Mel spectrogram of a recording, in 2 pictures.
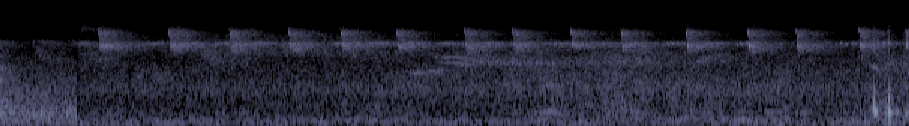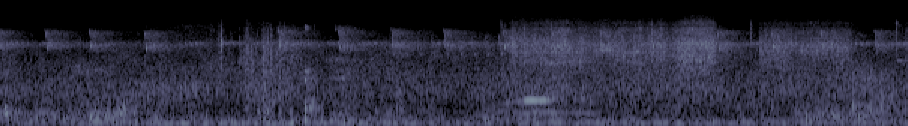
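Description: Faint, rhythmic high-pitched chirping, about three chirps a second. Near the end a soft hiss joins in from a hand sprayer's wand spraying at the base of a young bur oak.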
